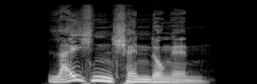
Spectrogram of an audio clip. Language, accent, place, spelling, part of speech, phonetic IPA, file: German, Germany, Berlin, Leichenschändungen, noun, [ˈlaɪ̯çn̩ˌʃɛndʊŋən], De-Leichenschändungen.ogg
- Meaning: plural of Leichenschändung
